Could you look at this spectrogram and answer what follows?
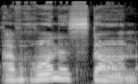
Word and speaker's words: Afghanistan: Okay, so as I was saying, if you want to say the word Afghanistan correctly, like a daddy speaker would say, you would say aistan. Okay, there's a in there. Aistan. Okay, that's how you say it correctly.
